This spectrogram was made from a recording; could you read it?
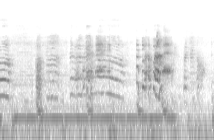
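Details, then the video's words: A pet Yellow-naped amazon outside in the sun, extra noisy while drying off after a shower, chatters in rich voice-like phrases like mimicked speech and singing, over a steady low mechanical hum. "Parrot singing talking and making noise outside after shower"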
